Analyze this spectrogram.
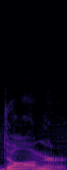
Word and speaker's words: Danger: And I'd like to introduce you to Jeffrey Danger. It's actually pronounced donger.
